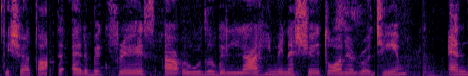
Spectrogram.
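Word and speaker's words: أعوذ: Here, this is the lesson number 1, and the first word of this isti'aza is a'udhu. In this word, you have to make sure you pronounce the letter Ain very correctly.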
